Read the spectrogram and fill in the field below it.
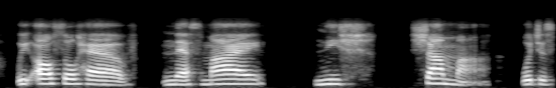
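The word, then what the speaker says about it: neshamah: separation from Oneness we also have Ness my Nish shama which is spelled n e s h a m a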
